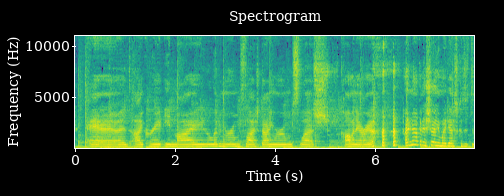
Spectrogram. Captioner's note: laughs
